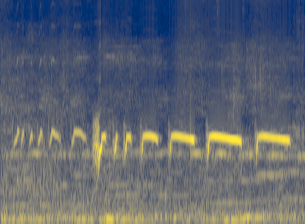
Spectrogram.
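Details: Female zebra dove calling a male, heard fairly softly: a few quick short coos, then increasingly long, level, slightly falling drawn-out coo notes over a steady low background hum.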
